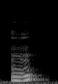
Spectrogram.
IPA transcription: ɔ̃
